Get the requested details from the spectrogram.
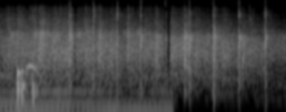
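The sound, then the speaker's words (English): An audience claps their hands in a steady wash of overlapping applause as praise to the Lord before being seated, with sharper individual claps standing out at an irregular rhythm and a faint low hum underneath that cuts out midway. “Give the Lord a great big hand clap of praise before you're seated.”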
